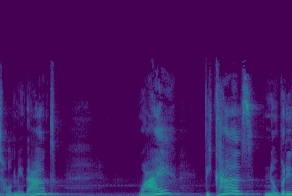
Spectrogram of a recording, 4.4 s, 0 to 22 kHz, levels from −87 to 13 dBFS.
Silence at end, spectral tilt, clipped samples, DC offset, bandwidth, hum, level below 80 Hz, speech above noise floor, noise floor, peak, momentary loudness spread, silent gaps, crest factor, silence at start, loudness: 0 s; -4 dB/octave; under 0.1%; under 0.1%; 15.5 kHz; none; -68 dBFS; 31 dB; -65 dBFS; -14 dBFS; 18 LU; none; 22 dB; 0 s; -34 LUFS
